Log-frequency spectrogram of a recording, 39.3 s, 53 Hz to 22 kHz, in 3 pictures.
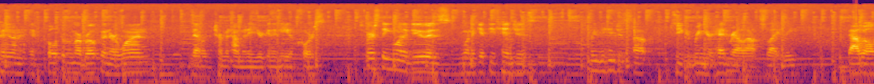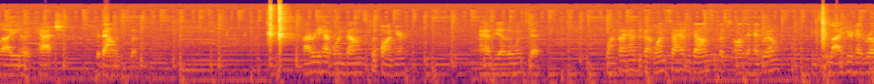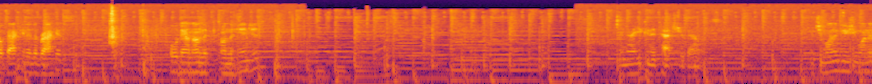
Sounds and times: Speech: 0.0s - 8.1s, 8.8s - 12.0s, 12.7s - 15.3s, 17.7s - 19.3s, 20.3s - 21.3s, 22.2s - 27.3s, 28.7s - 30.3s, 35.5s - 37.2s, 38.4s - 39.3s
Music: 0.0s - 39.3s.

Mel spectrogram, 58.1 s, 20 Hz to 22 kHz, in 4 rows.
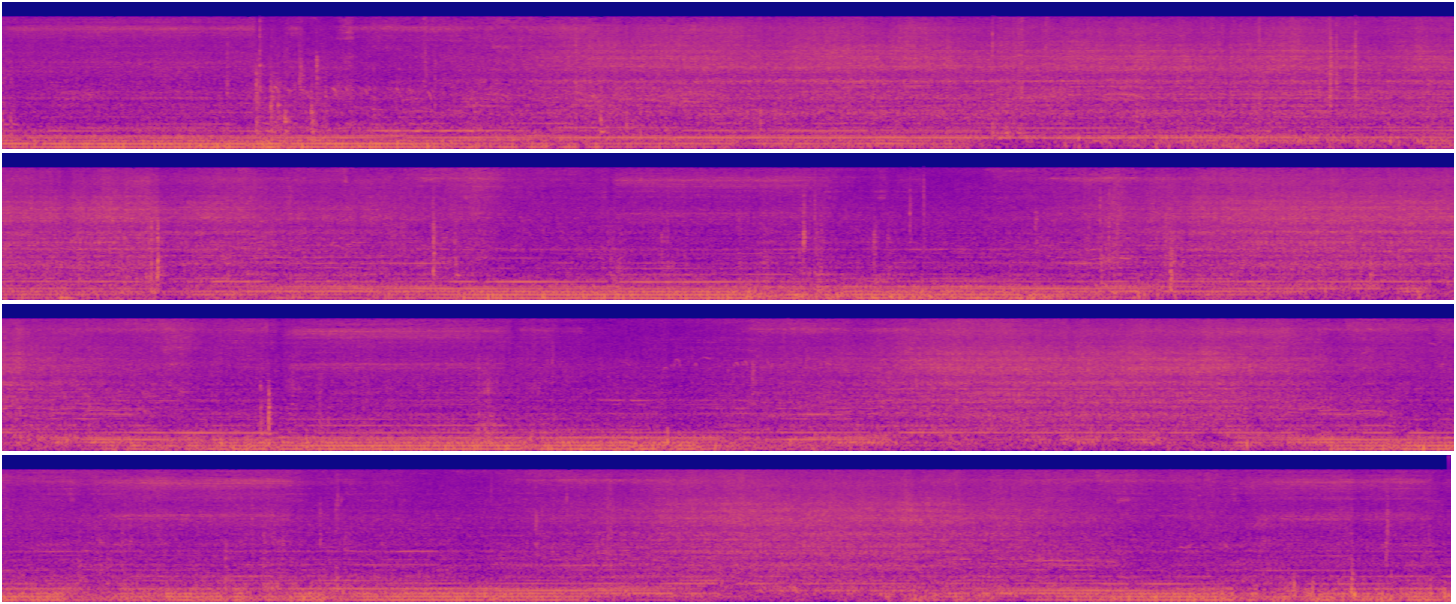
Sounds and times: Vehicle: 0.0s - 58.0s.

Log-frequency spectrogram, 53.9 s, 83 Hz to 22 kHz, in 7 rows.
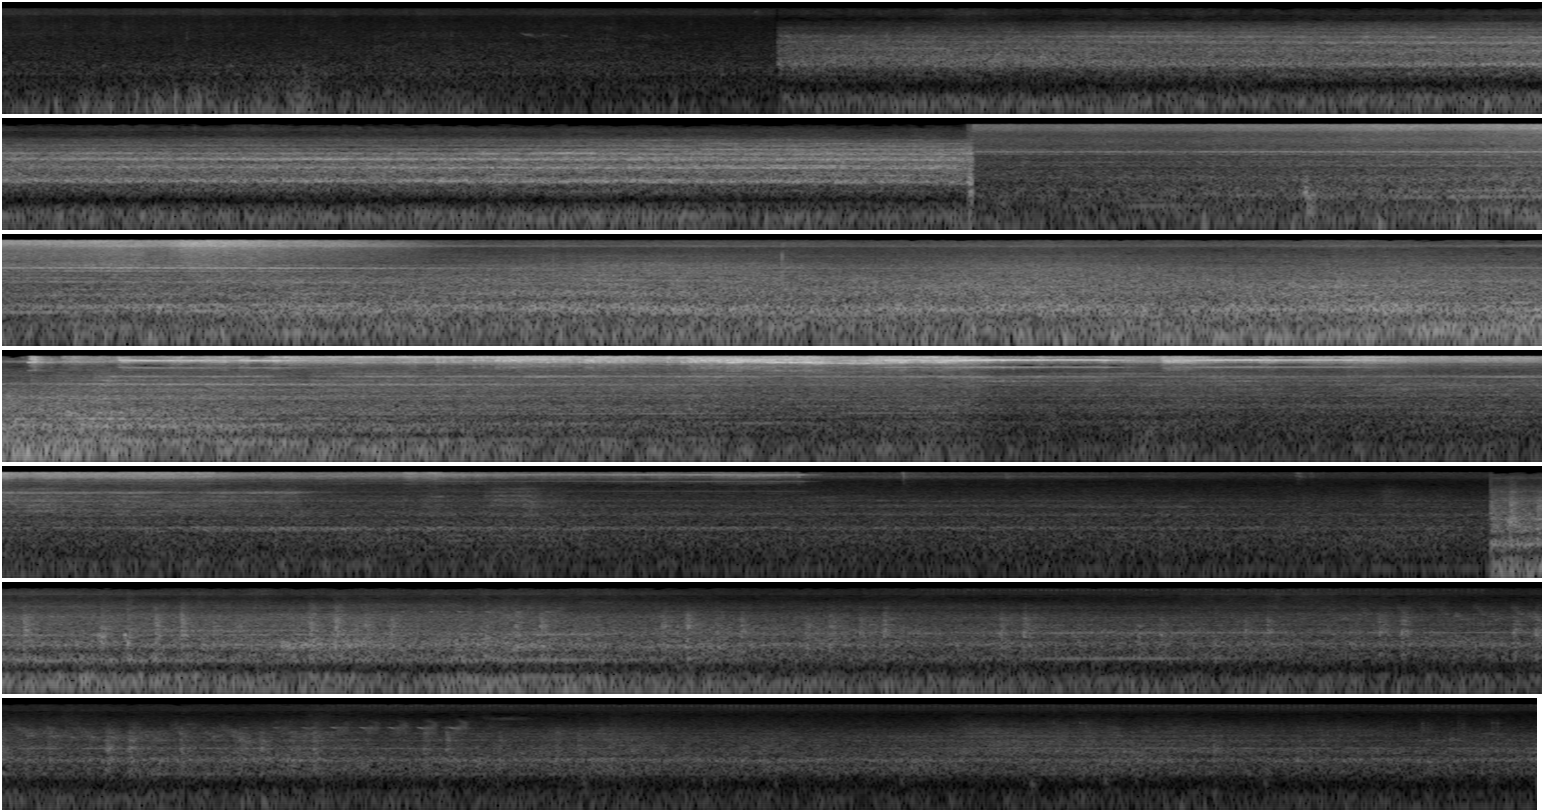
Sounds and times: Railroad car, train wagon: 0.0s - 53.8s
Train: 0.0s - 53.8s.

